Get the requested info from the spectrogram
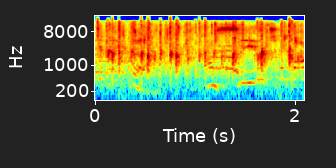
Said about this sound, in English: So can we get a massive round of applause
